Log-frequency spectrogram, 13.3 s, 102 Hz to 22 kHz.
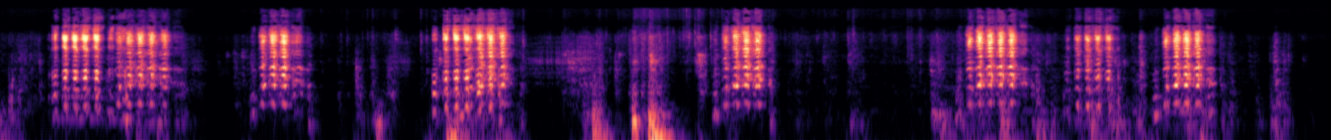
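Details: Nigerian Dwarf doe with triplets born June 18, 2023, enjoying grain after her hooves were trimmed; loud, wavering, nasal bleats, about eight, in short bursts with pauses, plus a few low knocks midway.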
